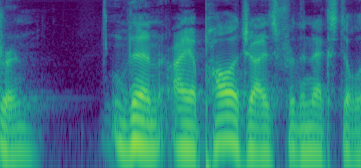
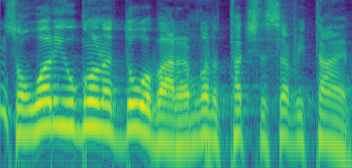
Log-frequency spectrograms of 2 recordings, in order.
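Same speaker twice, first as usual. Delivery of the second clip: put-on New York Bronx accent, loud; 7 semitones higher, 11 dB louder than usual. Speaker voices what his firstborn child's look seemed to say, put-on Bronx accent. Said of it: "like a Bronx accent".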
